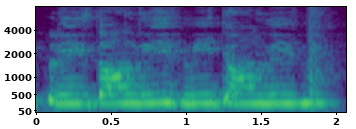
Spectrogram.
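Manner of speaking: high, slow pleading; begging. Retold or imitated. Husband begs his wife not to leave, high slow pleading. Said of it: "and he is begging".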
